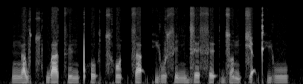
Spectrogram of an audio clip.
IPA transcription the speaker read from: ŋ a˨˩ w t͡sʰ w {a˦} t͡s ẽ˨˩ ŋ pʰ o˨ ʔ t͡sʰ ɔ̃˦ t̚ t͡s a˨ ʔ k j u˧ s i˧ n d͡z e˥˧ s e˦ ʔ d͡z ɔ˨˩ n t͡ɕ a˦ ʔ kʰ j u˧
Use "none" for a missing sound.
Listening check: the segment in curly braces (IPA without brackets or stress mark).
a˧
